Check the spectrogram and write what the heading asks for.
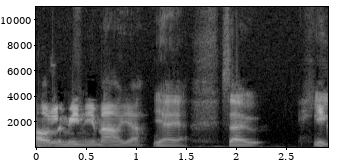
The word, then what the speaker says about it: Lamine Yamal: No, Lamine Yao. How do you say his Oh, name? Lamine Yamal, yeah, Yeah, yeah.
